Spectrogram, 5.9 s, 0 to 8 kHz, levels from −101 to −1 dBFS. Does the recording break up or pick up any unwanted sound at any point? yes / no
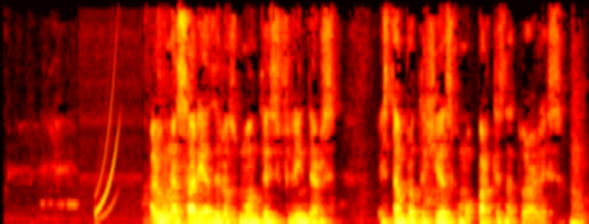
yes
